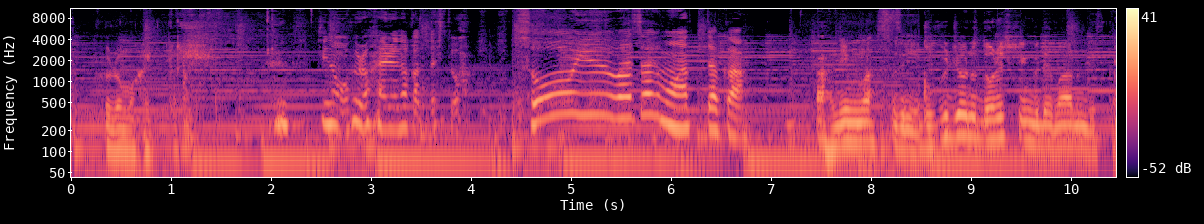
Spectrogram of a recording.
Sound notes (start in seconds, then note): 1.9 laughs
